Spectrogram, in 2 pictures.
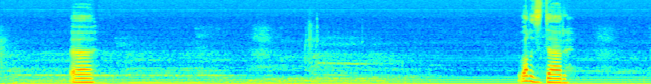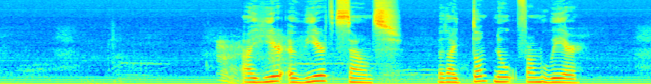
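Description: A woman speaks into a close microphone, calmly and in short bursts.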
